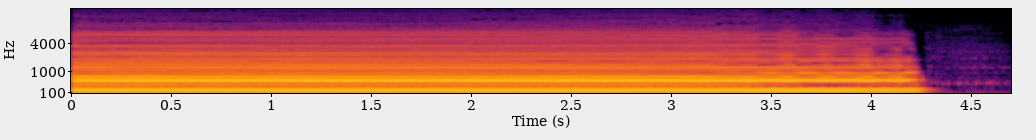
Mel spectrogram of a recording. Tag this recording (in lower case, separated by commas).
music, musical instrument, woodwind instrument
